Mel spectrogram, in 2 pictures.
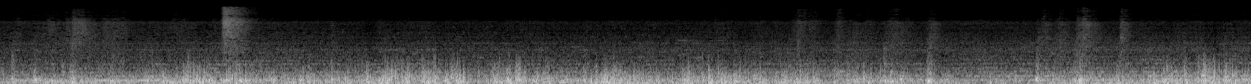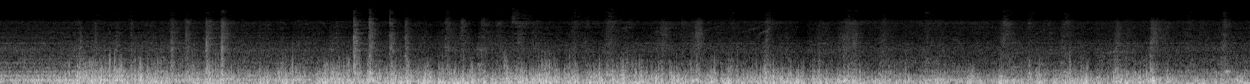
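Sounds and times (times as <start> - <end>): train rumble and rush: 0.0 - 25.0.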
